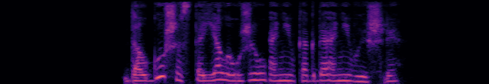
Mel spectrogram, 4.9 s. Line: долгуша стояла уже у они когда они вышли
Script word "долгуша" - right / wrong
right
